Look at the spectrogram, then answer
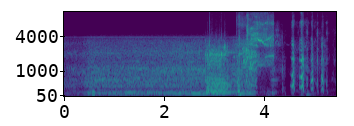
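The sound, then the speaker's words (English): A long, low, raspy fart rumbles steadily for a few seconds, swells into a louder, harsher blast, then breaks into a handful of short sputtering bursts. No one talks over it. “That's a solid fart.”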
